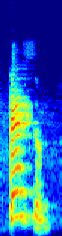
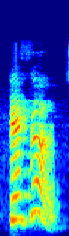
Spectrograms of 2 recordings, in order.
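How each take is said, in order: First: The stress is on the first syllable. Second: The stress is on the second syllable. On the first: "I am stressing on this" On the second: "the stress is on the second syllable"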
